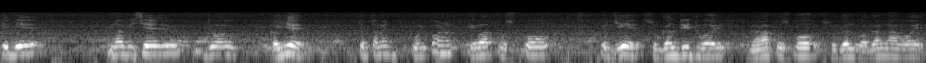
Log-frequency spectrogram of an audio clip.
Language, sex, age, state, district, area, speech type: Gujarati, male, 60+, Gujarat, Narmada, urban, spontaneous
